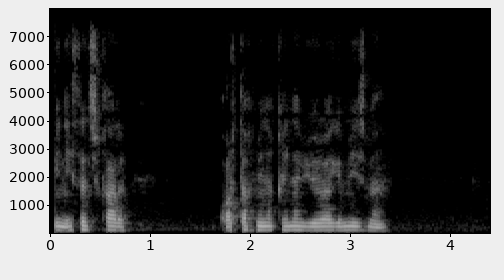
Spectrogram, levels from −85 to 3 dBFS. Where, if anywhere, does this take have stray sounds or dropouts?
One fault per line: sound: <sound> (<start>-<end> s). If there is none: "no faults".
no faults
